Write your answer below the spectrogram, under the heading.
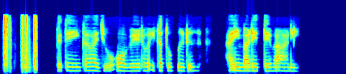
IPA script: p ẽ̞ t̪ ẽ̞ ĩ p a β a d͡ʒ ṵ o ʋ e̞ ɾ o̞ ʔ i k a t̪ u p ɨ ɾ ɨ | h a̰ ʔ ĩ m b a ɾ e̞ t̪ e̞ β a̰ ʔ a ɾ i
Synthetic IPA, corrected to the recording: p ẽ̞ t̪ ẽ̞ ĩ k a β a d͡ʒ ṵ o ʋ e̞ ɾ o̞ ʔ i k a t̪ u p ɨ ɾ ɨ | h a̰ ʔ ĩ m b a ɾ e̞ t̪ e̞ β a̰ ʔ a ɾ i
